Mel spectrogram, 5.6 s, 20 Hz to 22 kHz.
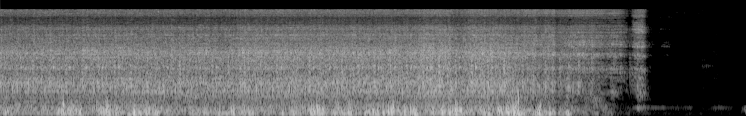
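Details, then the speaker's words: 1997 Toyota Kijang Grand 5K carburetted petrol engine, which had been stalling and refusing to start despite two carburettor replacements, now starts and settles into a steady, even low chugging idle with no misfire or knock while distributor (delco) timing is set with the engine running. "Nah kita menggeserkan nya pada saat posisi mesin hidup ya Jadi pada saat dia hidup kita lakukan untuk menggeser and pada-nya delco nya atau kita setel timing nya menggunakan ini ya"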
